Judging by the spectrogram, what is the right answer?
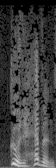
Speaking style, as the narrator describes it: he gasped, while his face turned as pale as ashes

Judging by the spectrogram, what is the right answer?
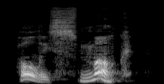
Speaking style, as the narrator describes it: Matt exclaimed

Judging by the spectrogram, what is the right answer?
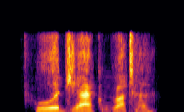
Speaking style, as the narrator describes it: said Raffles with a sigh

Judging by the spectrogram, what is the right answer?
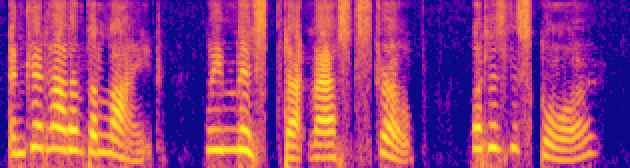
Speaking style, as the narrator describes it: exclaimed Jane

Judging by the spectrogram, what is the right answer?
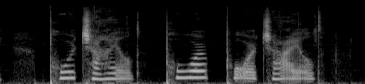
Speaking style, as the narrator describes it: whispered compassionately

